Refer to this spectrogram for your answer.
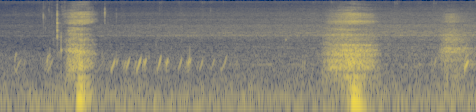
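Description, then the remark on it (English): Water bubbling and fizzing from electrolysis, with wired ends placed in the water: a string of small, close bubble pops, broken by three louder breathy surges of fizzing. No one speaks. “This is the strongest electrolysis I've seen.”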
